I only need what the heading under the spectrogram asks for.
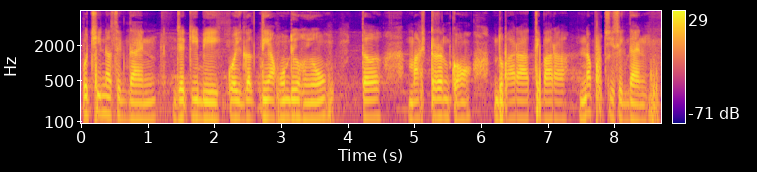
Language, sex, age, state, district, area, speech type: Sindhi, male, 30-45, Delhi, South Delhi, urban, spontaneous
